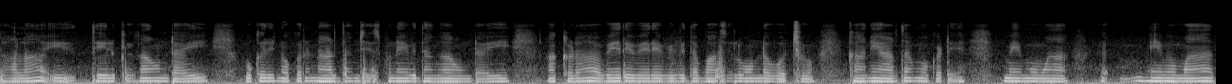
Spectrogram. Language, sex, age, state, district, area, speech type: Telugu, male, 18-30, Telangana, Vikarabad, urban, spontaneous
